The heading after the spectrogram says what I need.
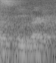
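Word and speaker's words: Lstiburek: You pronounce it Stiebrick.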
